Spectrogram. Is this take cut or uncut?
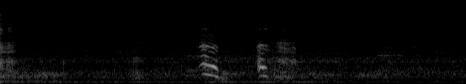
uncut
